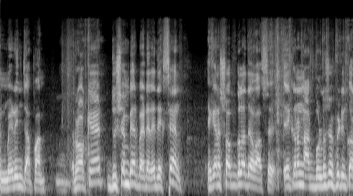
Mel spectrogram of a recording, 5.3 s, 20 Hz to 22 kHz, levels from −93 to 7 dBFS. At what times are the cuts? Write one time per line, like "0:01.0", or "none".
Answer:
0:01.0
